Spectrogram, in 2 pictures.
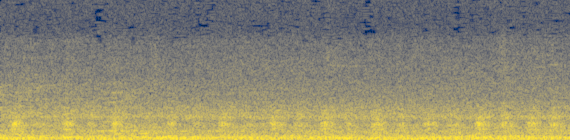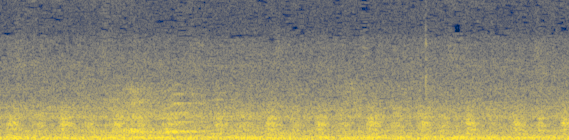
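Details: Chowder, a male Golden Retriever, excited to see his owner from behind a gate; rapid rhythmic panting pulses run steadily through the clip over a constant low hum.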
